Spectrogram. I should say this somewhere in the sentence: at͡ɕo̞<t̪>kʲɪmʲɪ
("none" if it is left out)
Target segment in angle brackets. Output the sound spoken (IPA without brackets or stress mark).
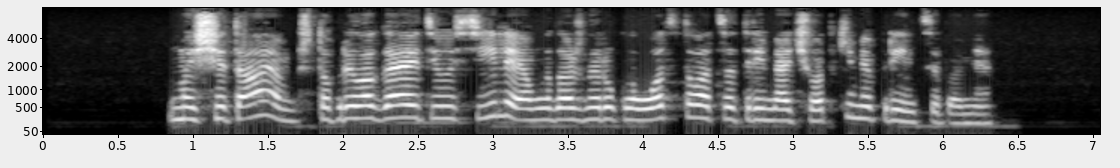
t̪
